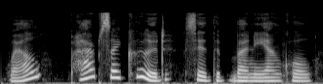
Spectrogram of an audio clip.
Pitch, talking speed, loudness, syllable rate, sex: 210 Hz, 150 wpm, -16 LUFS, 4.2 syllables/s, female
